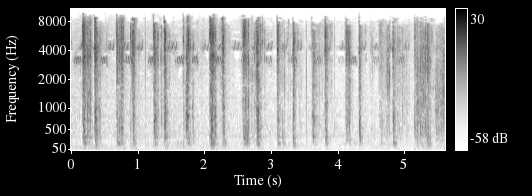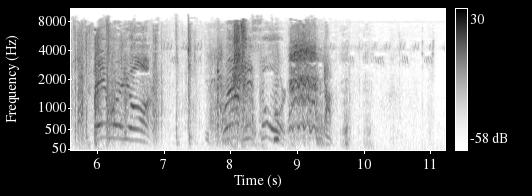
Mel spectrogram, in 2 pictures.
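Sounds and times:
horse hooves clip-clopping at a walking pace: 0.0s - 8.6s
faint high-pitched chirping hum: 0.0s - 11.2s.

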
